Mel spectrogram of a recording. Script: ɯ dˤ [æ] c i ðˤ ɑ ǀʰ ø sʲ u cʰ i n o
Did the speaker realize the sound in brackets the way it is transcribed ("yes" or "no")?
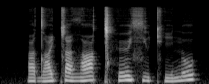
yes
